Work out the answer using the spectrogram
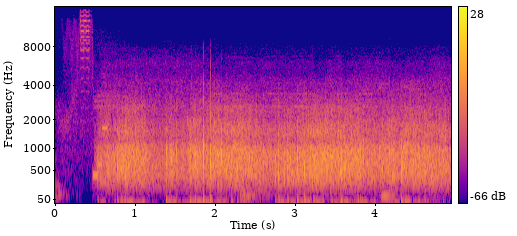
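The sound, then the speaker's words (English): Tracer fire over the capital Tripoli during airstrikes on air defenses: a continuous, fairly loud crackling roar with scattered sharp pops and thuds across the whole stretch. “The sound there of tracer fire lighting up the skies above the capital Tripoli as Allied forces continue to take out Libya's air defenses.”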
